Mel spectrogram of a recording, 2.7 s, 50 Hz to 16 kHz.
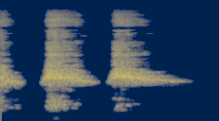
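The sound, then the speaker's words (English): Slow, airy exhaling breaths during a guided breathing exercise: a brief breath at the start, then two long, breathy exhales separated by short pauses, with no talk. “And breathe out. And 3 more exhales.”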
